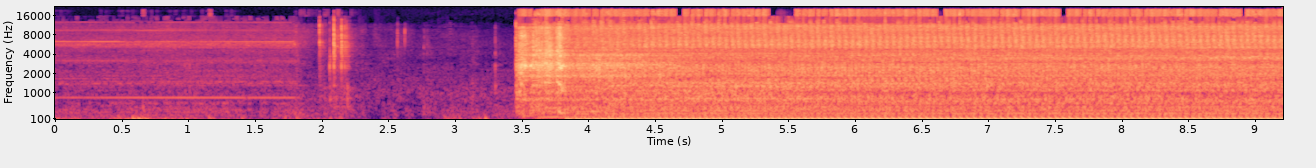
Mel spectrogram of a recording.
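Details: 2007 Yamaha YBR125 after fitting an upgraded KEMSO fuel pump (it had kept overheating in the sun), fuel primed: brief cranking, then the single catches and settles into a steady, even idle with a regular low beat; runs cleanly.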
